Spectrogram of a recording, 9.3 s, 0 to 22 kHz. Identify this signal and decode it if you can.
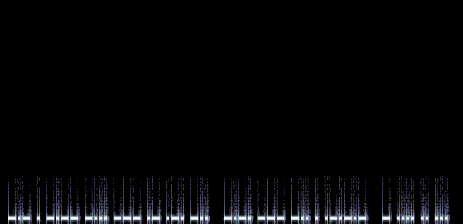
Morse code, heard as a keyed tone, about 24 wpm, 610 Hz. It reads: KEYBOARD CODE. THIS
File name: 2011-10-mp3 / n09-CW TO PS2 CONVERTER 25wpm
